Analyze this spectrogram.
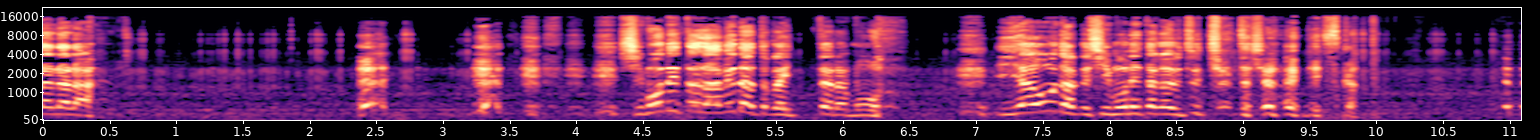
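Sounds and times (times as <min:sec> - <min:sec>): car cabin road noise: 0:00.0 - 0:11.0
man's stifled laugh: 0:02.4 - 0:04.2.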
